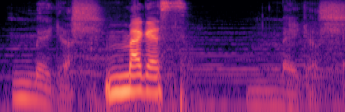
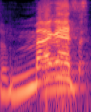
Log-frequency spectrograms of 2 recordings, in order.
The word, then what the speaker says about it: magus: quite a bit magus magus it's maggots if it's haggis it's magus i'm sorry they are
